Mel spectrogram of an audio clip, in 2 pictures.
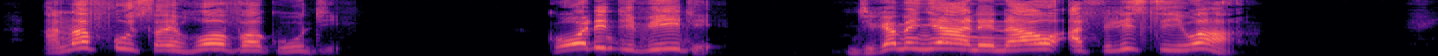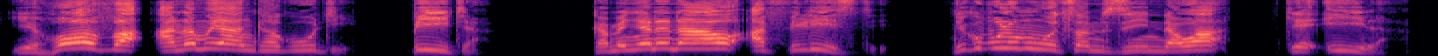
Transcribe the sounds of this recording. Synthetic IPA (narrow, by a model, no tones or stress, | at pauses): anafusajɛɦɔvakuːti̥ | kɔɗindipiːtɛ̰ | ndikamɛɲanɛnawɔʔafilistiːwa | jɛɦɔvaʔanamujaŋkʰak̬uːt̬i | pita̰ | kamɛɲanɛnawɔʔafilisti̥ | ndikupulumut͡sam̩zindawa | kɛʔiːla̰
